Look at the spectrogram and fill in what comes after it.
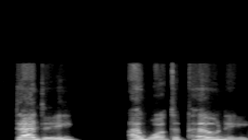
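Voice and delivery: a girl's high, sing-song, put-on English accent. Recalling a movie quote the family used, doing the girl's line in an english accent. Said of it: "in an English accent".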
